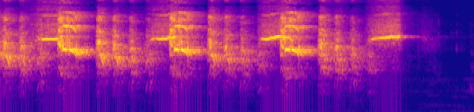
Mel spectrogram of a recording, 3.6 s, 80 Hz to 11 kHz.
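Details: Grey francolin, a caged Sindhi teetar, calling loudly in a rhythmic harsh phrase repeated about every 0.8 seconds, with thin whistled notes overlaid, stopping abruptly near the end.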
